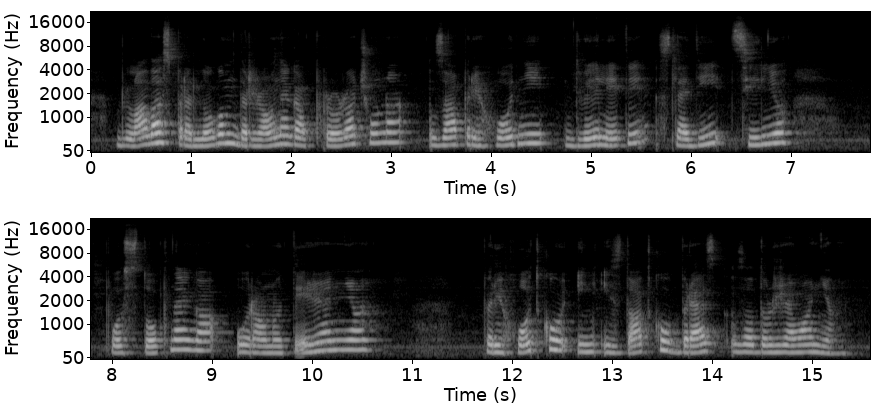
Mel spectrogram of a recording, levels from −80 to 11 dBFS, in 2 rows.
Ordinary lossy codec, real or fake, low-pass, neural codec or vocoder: none; real; 19.8 kHz; none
